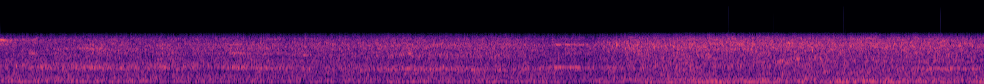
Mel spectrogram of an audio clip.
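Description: Go-kart engines running as karts lap the track, getting louder about six seconds in as two karts come past close by.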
